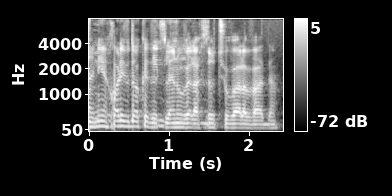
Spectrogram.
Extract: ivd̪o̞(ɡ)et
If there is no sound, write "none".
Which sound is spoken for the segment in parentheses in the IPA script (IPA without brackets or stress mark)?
k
